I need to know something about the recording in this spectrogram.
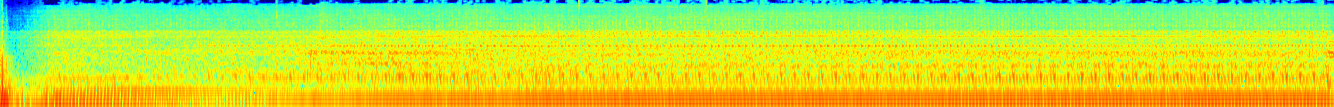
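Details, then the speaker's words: Fiat Doblo diesel idling after sump replacement, oil change, exhaust refit and turbo refit: a deep, steady, smooth idle with no knocks, misses or rattles over a low rumble; oil level dropped slightly after running; healthy. "sounds absolutely fantastic sounds great"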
